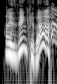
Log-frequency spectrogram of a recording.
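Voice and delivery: high, loud imitation of a thwarted rival; hammed-up mock protest; mock beaten opponent. Voicing beaten opponent's reply.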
